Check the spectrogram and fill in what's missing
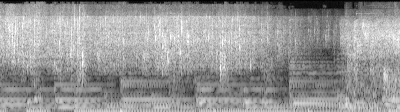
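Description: Four shredded onions frying in a pan with toasted whole spices for a Punjabi curry base, giving a steady bright sizzle with no talk.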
